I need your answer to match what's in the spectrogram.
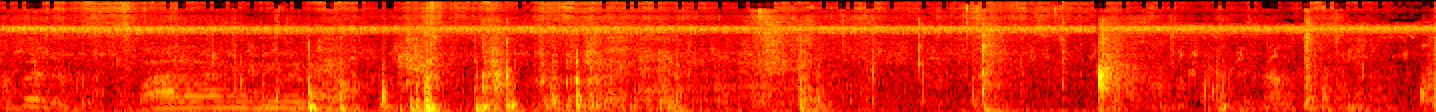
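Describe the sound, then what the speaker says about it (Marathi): A horse walks at a stable, its hooves clip-clopping in irregular, close thuds while people talk nearby and insects chirp faintly in the background. "खूपच पळवला राजने हा घोडा आज"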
